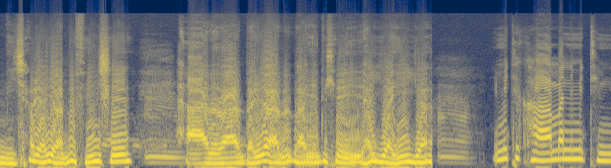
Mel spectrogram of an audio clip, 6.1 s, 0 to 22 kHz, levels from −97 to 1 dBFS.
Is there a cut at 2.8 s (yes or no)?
no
